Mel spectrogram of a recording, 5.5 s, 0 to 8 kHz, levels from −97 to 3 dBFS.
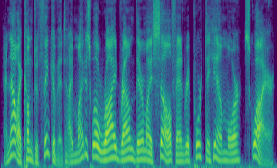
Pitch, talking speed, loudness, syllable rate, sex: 150 Hz, 240 wpm, -17 LUFS, 4.8 syllables/s, male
